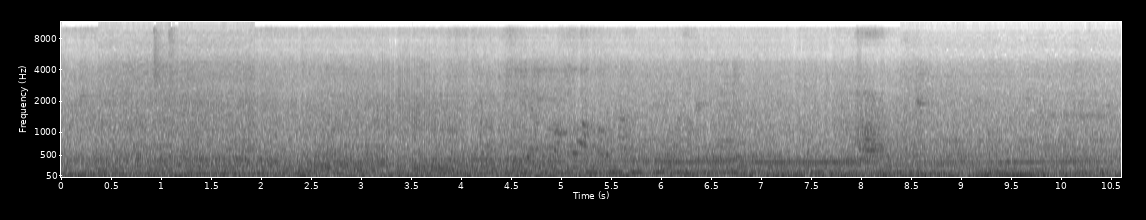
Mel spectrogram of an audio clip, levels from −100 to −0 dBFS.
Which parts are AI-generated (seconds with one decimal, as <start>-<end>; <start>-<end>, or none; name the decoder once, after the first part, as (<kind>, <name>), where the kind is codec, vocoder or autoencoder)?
3.2-3.7 (vocoder, BigVGAN v2)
